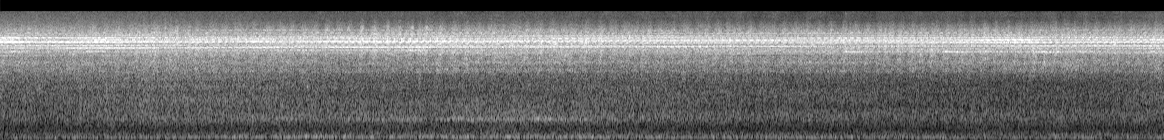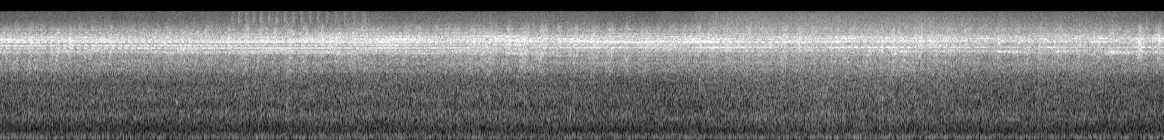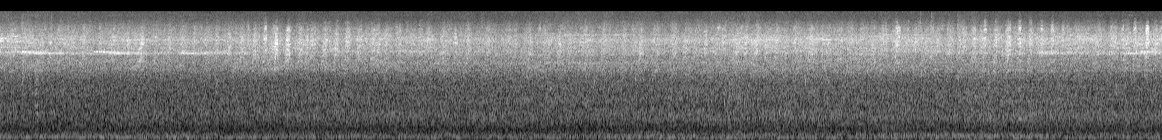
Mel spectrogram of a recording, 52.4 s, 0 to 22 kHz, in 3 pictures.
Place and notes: Shangying Street, Xiangshan District, Hsinchu City, Taiwan - Insects at Grasslands Meadow
Cicadas and other insects in the meadow area, at the southeast end of Grasslands park. Some insects occasionally make a high-pitched chiming sound. Stereo mics (Audiotalaia-Primo ECM 172), recorded via Olympus LS-10.
10 August, ~19:00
